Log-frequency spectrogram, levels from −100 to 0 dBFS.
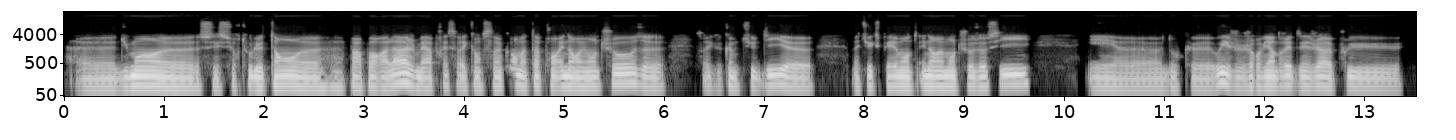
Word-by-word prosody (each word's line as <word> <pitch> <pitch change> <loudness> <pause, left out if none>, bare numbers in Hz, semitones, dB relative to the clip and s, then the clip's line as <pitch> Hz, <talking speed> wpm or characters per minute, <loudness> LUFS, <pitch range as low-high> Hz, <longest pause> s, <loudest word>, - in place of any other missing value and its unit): Heu, 85 +1 -3
du 95 - -2
moins, 100 0 +6
heu, 90 -1 +1
c'est 90 - -5
surtout 100 +4 -5
le 95 -1 +3
temps, 100 +2 +2
heu 90 -1 +1
heu, - - -3 0.3
par 95 - +1
rapport 90 0 0
à 90 - +2
l'âge, 115 -1 +5
mais 90 - +2
après 90 -4 -3
c'est - - -7
vrai - - -2
qu'en 90 - -4
5 95 +1 -4
ans 115 - 0
ben 95 - +2
tu - - -3
apprends 95 -1 0
énormément 95 -1 +3
de - - -10
choses, 115 0 +2
heu, 90 -2 -1 0.3
c'est - - -12
vrai 95 - -6
que 85 - -13
comme 90 0 -3
tu 90 +2 -5
le - - -7
dis, 105 +3 +2
heu, 90 -3 0 0.4
ben, - - -6
tu - - -3
expérimentes 95 -2 0
énormément 95 -1 +4
de - - -17
choses 95 -1 -1
aussi 110 +4 +1 0.6
et 90 -1 -3
heu, 85 0 -4
donc, 85 +1 -8
heu, 85 -1 -3
oui 120 +3 +3
je 95 -2 -4
je 95 - -1
reviendrai 95 +1 +1
déjà 95 0 0
plus, 85 -1 -3
95 Hz, 235 wpm, -23 LUFS, 90-100 Hz, 0.6 s, moins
